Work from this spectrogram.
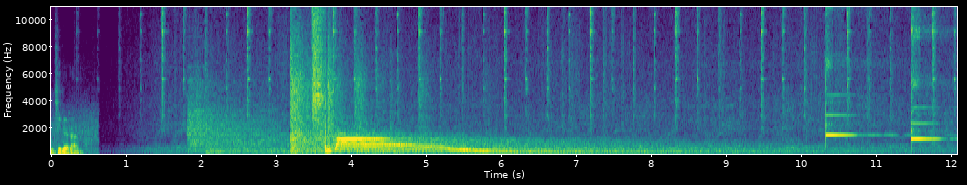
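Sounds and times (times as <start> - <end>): light regular ticking: 0.8 - 3.2, 4.9 - 12.0
whooshing swell: 1.8 - 10.9
held music chord: 1.8 - 11.4.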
